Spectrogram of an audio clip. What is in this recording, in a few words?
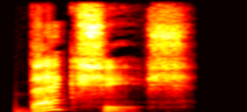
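"bakshish", British English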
